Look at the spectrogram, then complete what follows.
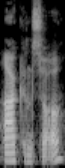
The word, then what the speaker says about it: Arkansas: con la traduzione Alabama arkans I do love my mind Alabama Arans o Arans è scritto Arans però in America molto spesso Lo pronunciano arkans sono due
